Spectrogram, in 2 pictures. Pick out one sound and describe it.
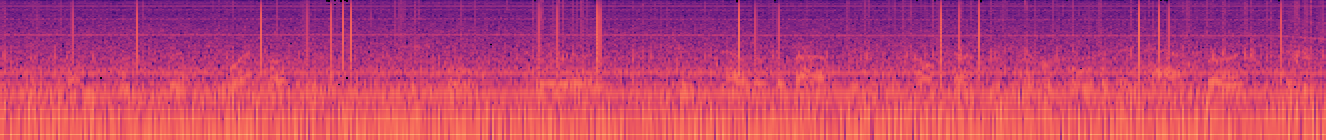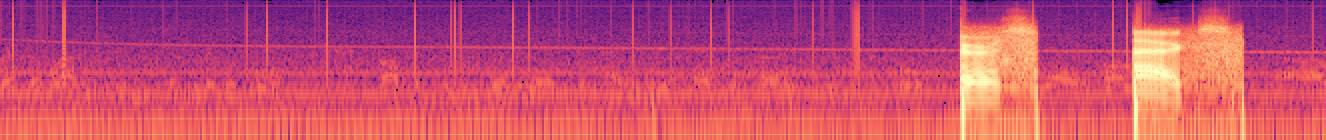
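A young man speaks quietly over a headset intercom.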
